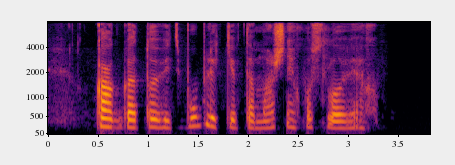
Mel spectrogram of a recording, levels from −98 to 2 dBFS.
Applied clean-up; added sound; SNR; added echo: none; none; none; none.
